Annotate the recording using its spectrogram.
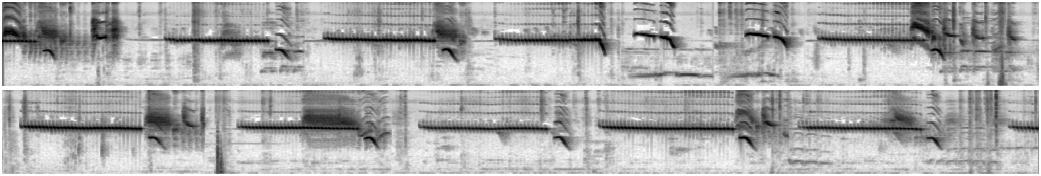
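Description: Common iora (sirtu, cipoh) singing loudly, a male in breeding condition: a long steady whistle held for one to two seconds, each closed by a quick downward-slurred note, repeated about every two seconds with short scratchy chips between. Wing flutters sound as it moves about the cage.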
